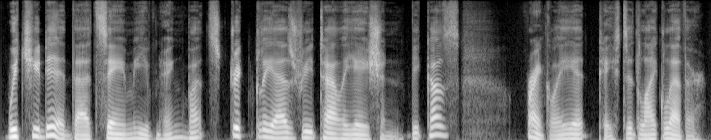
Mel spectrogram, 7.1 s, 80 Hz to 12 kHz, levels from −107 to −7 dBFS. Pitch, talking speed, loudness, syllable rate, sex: 125 Hz, 135 wpm, -21 LUFS, 4.3 syllables/s, male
